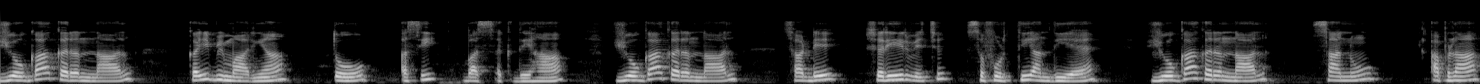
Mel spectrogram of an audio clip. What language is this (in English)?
Punjabi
